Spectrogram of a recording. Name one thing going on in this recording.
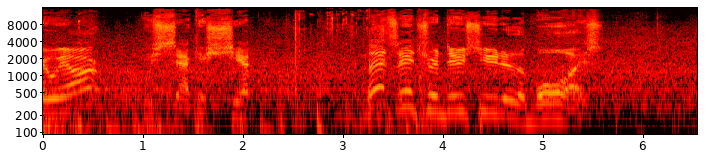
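A man speaks gruffly, close by.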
